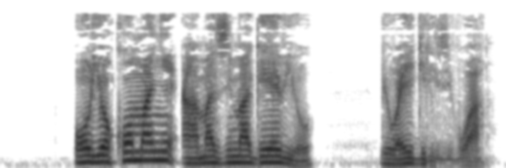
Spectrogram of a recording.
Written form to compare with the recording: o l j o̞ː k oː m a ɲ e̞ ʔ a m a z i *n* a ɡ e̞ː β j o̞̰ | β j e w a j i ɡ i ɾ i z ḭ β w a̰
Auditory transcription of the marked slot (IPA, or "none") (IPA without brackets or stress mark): m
